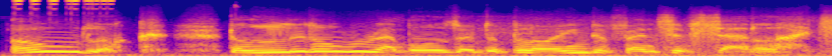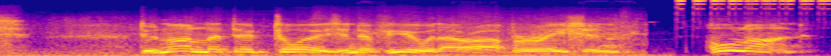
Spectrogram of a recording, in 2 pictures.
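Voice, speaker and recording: An actor playing a haughty, sardonic pirate fleet commander in a video game, pompous, with clipped orders. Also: male voice, medium pitch, animated, moderate pace, a little hiss or hum, lightly acted. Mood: intrigued.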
